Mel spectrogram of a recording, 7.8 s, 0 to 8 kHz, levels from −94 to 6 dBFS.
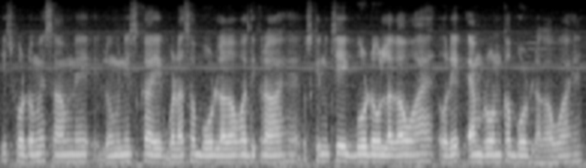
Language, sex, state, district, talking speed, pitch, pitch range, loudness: Hindi, male, Uttar Pradesh, Shamli, 235 wpm, 125 Hz, 120-130 Hz, -18 LUFS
